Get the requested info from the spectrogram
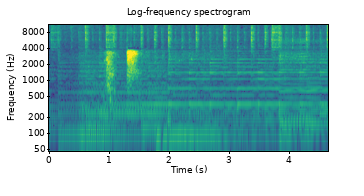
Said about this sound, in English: Bless you.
